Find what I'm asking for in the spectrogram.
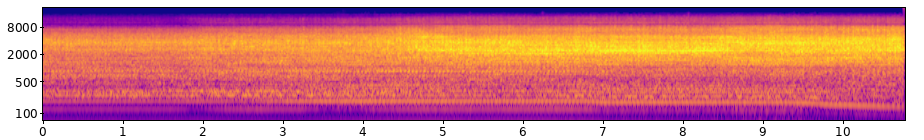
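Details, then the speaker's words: Cat 302.5 mini excavator diesel after repair at idle: steady low drone, substantially quieter, no bag-of-bolts rattle as before; runs smooth and healthy. "it's substantially quieter now and we're gonna start it up in a few minutes here and uh you'll hear it it's it's quieter it also doesn't sound like a bag of bolts is rattling around it"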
